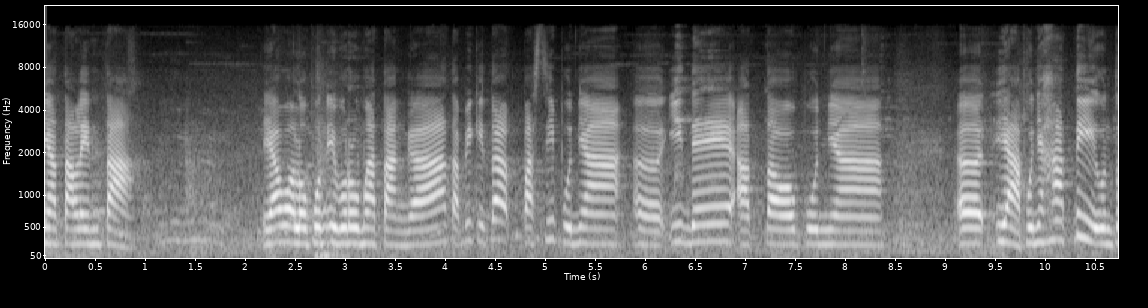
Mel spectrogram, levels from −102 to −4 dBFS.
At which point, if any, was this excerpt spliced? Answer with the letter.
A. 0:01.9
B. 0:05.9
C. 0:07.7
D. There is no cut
D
